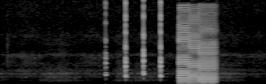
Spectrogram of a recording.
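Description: Short electronic clicks sound in quick succession.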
